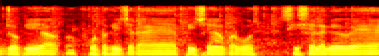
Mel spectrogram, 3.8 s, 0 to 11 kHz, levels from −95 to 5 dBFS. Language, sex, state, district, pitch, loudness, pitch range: Hindi, male, Uttar Pradesh, Shamli, 110 Hz, -17 LUFS, 105-115 Hz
